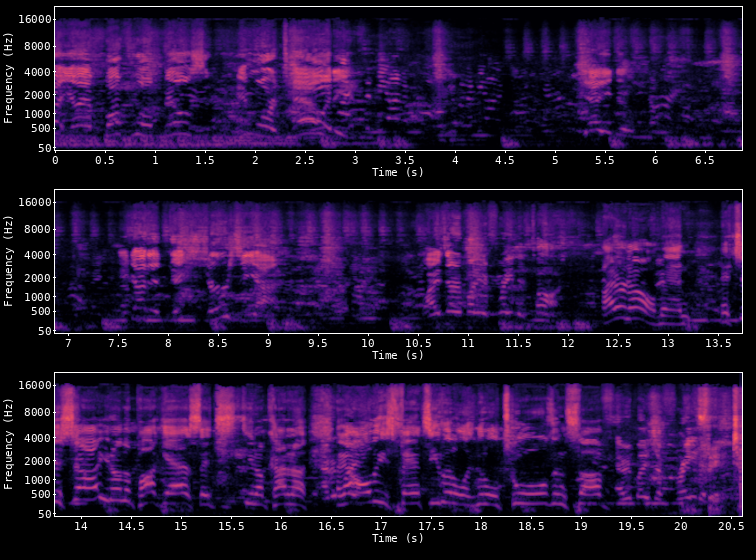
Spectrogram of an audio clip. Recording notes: Bills Backers Miami hosted a Bills Mafia Appreciation Party this past weekend! Live interview with fans from the Booze Garden!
